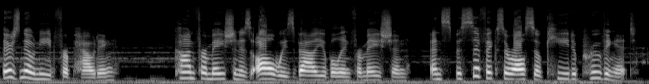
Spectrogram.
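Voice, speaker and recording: A woman's voice: a little high, lively intonation, fairly quick, faint music behind, close to an everyday voice. A woman playing a shrewd, unflappable human intelligence general in an audio drama, composed, dry and authoritative. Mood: cool, assured.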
